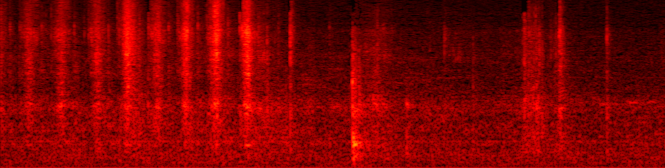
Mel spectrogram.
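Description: Hand-held trigger spray bottle spritzing a cutting board: about ten quick squirts, roughly three a second, over the first three seconds. A single knock follows about a second later.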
